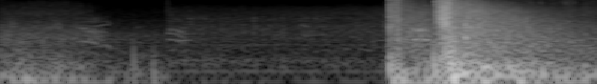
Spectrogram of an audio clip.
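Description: Heavy gunfire from the WWII strategy game Gates of Hell, Commonwealth faction: after a quiet stretch with speech, two loud, close blasts erupt in quick succession and leave a rumbling tail.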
